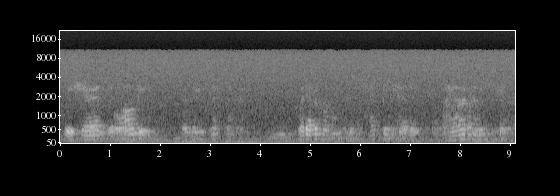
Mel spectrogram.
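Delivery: soft, hushed meditation voice; guided meditation and dedication. Acted. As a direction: guide them gently into the light.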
